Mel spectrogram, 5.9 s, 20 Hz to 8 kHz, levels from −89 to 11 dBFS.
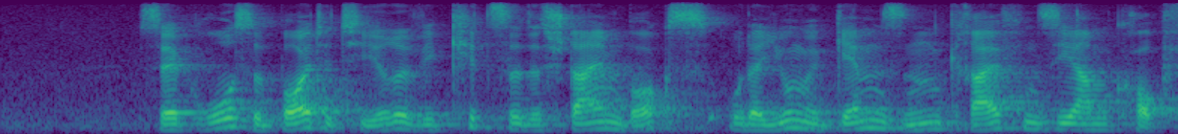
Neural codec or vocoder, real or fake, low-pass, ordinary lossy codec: none; real; 7.2 kHz; none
